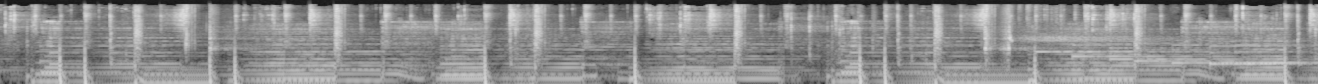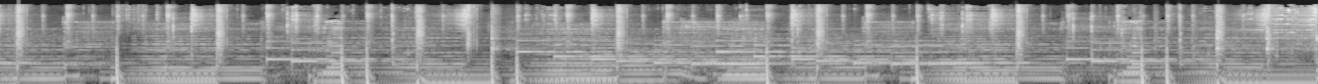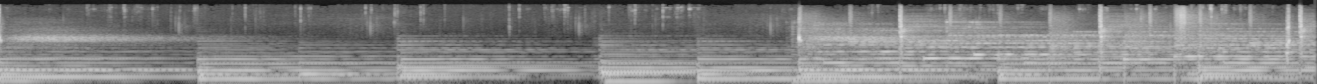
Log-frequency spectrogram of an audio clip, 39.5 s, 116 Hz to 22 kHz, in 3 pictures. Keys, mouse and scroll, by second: 4.8 scroll up 1, 6.0 space, 6.0-6.6 click, 6.5 space, 7.2-8.8 drag, 9.5 ctrl+t, 11.9-13.5 alt+drag, 14.0 right click, 15.3 click, 17.0-18.2 alt+drag, 30.4-31.7 ctrl+drag, 38.5 ctrl+t.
